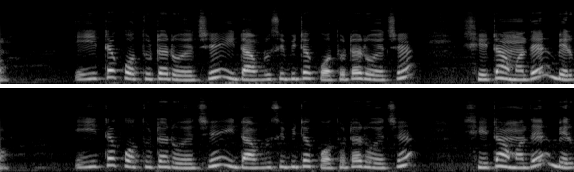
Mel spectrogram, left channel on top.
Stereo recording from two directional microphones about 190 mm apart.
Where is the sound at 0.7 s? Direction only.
35° left (ahead or behind).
